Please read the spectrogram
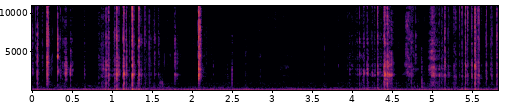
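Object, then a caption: Bar of soap cut with a blade. A utility knife blade repeatedly shaves and cuts a solid, old, dry blue oval soap bar held in the palm, crumbling it. Crisp, bright scraping and crackling bursts cluster near the start and again near the end, with a quieter stretch of softer scratching in between. A faint steady low hum runs underneath.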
